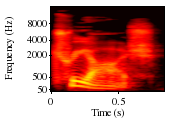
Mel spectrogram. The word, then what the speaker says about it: triage: And this word is triage. Triage. Tr makes the ch sound like chicken plus the r tree. Use the long e like green beans. Triage. Again, we have the a sound.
